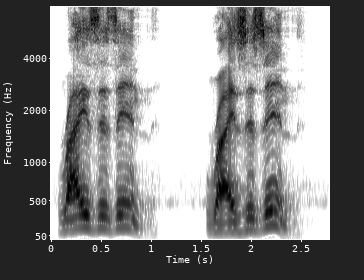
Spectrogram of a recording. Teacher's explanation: at the end of the word Rises is Rises is and we also have a linking between the two words Rises and in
